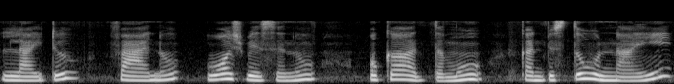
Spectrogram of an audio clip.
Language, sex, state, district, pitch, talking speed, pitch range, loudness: Telugu, female, Telangana, Hyderabad, 205 Hz, 70 wpm, 190-235 Hz, -15 LUFS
